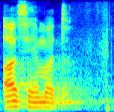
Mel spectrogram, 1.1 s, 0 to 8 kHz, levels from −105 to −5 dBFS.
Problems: constant background noise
